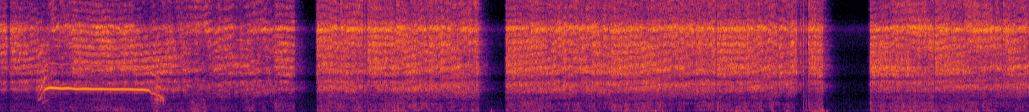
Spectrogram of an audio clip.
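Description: Harsh, loud hissing noise in stretches of two to three seconds broken by short silences, with a brief steady high whistle about half a second in.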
